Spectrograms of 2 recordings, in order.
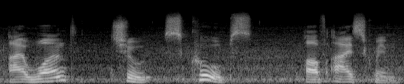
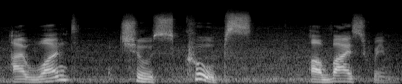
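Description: First: Very slow, each word spaced out; slow teaching repeat. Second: Said in the usual way. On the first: Shown as a demonstration. Teacher slowing the phrase down for students. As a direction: spell it out slowly so students can copy. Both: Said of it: "você diria".

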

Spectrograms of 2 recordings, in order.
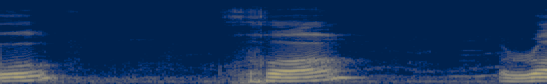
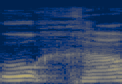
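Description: First: "উ খ র" syllable by syllable, long pauses between; heavy rounded o on "খ" and "র", each apart; correct rounded vowels. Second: "উ খা" with a plain open aa after kh; wrong open vowel. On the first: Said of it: "এরকম উচ্চারণ হবে". ("উ খ র" থেমে থেমে মোটা উচ্চারণ) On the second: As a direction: say "খা" with an open aa instead of a rounded o. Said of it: "উ খা হবে না". ("খা" আ-কার দিয়ে ভুল উচ্চারণ) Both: Shown as a demonstration.

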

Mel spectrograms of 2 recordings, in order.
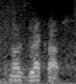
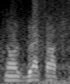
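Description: The two takes are said the same way.

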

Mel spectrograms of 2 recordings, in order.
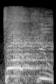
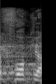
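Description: First: Angry outburst, higher pitched; provoked American. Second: Said in the usual way. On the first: Acted. American traveller provoked by a passport request, angry outburst. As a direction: burst out in loud outrage. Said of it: "that thing provoke the American guy".

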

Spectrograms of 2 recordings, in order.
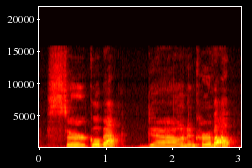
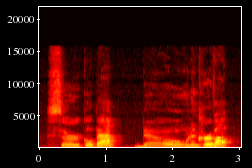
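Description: Both takes have the same delivery.

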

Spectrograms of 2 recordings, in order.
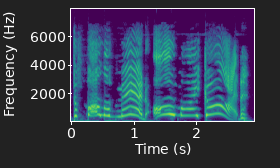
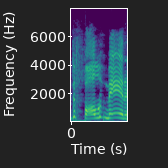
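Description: First: High, drawn-out exclamation of amazement; exclaimed revelation. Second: Said in the usual way. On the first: Retold or imitated. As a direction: draw it out slowly in a high, hammed-up cry. Acts out own shocked realization.

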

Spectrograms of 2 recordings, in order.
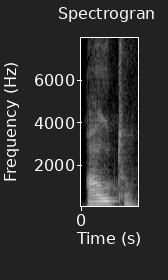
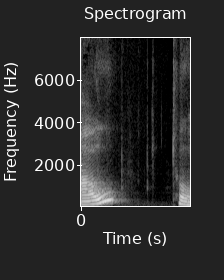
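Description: First: "আউটো" joined up as "ow-to"; German pronunciation. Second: "আউটো" very slow, split into "ow" and "to"; slow German pronunciation. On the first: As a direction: say "আউটো" as one whole word. ("আউটো" একটানা German উচ্চারণে) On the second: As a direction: stretch "আউটো" in two separate parts. ("আউটো" খুব ধীরে, ভেঙে ভেঙে) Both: Shown as a demonstration. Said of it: "গাড়ির উচ্চারণ হচ্ছে".

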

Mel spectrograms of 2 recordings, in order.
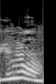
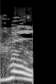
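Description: First: Gơ with a burst of breath after the g; gơ released as g plus h; aspirated throat consonant. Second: Gơ from the throat without a puff of air; plain unaspirated gơ; throat consonant. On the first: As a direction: puff air out on gơ. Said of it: "bật hơi ra". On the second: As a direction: say gơ as a clean throat sound. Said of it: "Quý vị đọc âm cổ họng ha". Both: Shown as a demonstration.

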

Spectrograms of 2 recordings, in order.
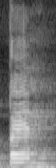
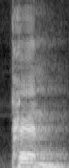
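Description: First: "pen" with a hard unaspirated p; Vietnamese-style mispronunciation. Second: "pen" with a strong puff of air on the p; English aspirated P. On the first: Teacher warns learners off Vietnamese-style "pen", p without a puff. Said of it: "thì không phải phát âm là pen". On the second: Teacher models correct English "pen" for learners, p strongly aspirated. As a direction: burst the lips open on "pen", breath before the vowel. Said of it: "mà nó phát âm là". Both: Shown as a demonstration.

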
